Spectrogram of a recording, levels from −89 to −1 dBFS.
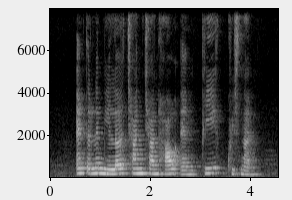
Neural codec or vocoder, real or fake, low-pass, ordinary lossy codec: none; real; none; none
